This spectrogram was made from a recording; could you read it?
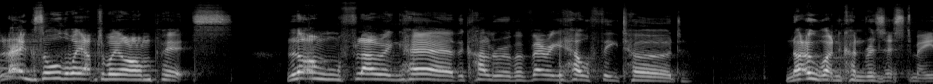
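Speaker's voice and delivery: stagey put-on witch voice, fully in character. A witch character introduces herself, in a put-on Gary the Witch voice. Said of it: "it's an error choosing that voice".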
